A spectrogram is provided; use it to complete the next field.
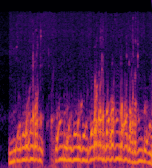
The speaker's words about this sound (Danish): Du drikker litt, ja. Drikker litt vann,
